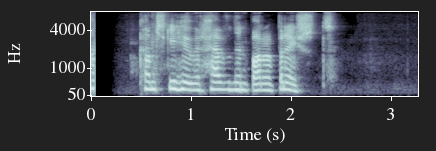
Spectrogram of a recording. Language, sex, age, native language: Icelandic, male, 9, Icelandic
